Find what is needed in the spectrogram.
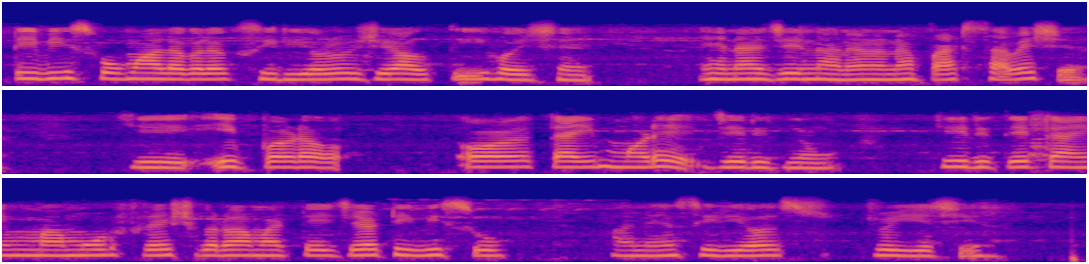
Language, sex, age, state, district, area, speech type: Gujarati, female, 18-30, Gujarat, Ahmedabad, urban, spontaneous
